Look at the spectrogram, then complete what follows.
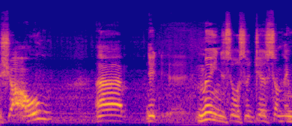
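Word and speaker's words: שאול: The name Saul in Hebrew is pronounced as Shaul.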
